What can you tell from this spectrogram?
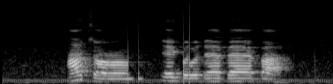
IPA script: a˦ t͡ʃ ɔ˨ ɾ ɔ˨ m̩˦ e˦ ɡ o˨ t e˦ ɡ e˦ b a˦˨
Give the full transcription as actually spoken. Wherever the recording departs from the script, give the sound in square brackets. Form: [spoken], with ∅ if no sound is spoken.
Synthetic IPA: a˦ t͡ʃ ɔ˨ ɾ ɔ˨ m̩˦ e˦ ɡ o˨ [d] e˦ [b] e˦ b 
